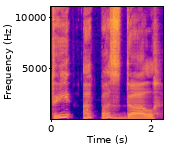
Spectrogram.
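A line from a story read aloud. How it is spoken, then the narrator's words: Voice from behind pages. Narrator (Russian): раздался голос Лидии из-за медленно колышущихся страниц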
